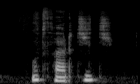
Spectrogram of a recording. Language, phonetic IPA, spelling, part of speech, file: Polish, [utˈfarʲd͡ʑit͡ɕ], utwardzić, verb, LL-Q809 (pol)-utwardzić.wav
